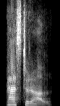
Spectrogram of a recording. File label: "pastorale", Indian; Dictionary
